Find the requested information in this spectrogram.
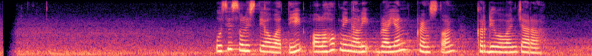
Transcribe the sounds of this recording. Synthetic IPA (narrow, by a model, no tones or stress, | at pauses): ʔusisulist̪iawat̪iʔɔlɔɦɔk̚niŋalibɾajankɾɛnst̪ɔn | kɨrdiwawaɲt͡ʃaɾa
